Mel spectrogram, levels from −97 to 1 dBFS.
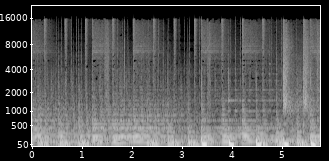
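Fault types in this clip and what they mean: Wi-Fi interference: The audio circuitry is picking up and rectifying beacon transmissions from a nearby Wi-Fi radio, so a steady tick repeats every 102.4 ms, nearly ten times a second, through the whole clip at roughly 20 dB below the sound.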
